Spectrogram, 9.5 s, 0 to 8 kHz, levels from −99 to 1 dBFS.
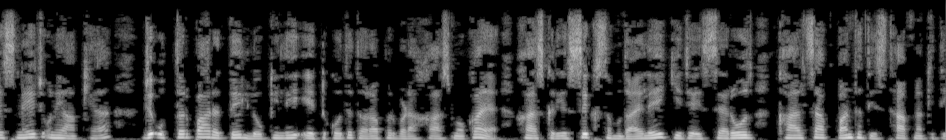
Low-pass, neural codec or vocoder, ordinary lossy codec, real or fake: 7.2 kHz; none; none; real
